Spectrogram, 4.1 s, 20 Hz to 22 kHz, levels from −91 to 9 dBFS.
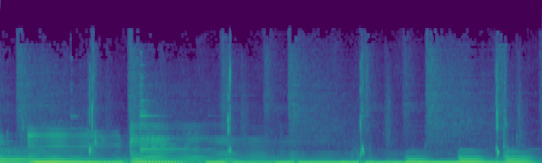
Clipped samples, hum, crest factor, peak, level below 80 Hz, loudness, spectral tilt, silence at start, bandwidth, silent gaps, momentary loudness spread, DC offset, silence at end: under 0.1%; none; 12 dB; -6 dBFS; -20 dBFS; -20 LUFS; -7 dB/octave; 0 s; 15 kHz; none; 5 LU; under 0.1%; 0 s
